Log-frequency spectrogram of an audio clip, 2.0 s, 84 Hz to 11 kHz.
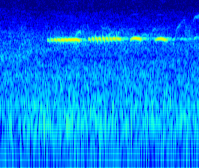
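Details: Male blue-and-white flycatcher singing on a forest road at Lake Miyagase, Japan, 17 May 2020: a high, thin, sustained whistle broken into a few steady segments, then two short notes, over a soft hiss of background noise.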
